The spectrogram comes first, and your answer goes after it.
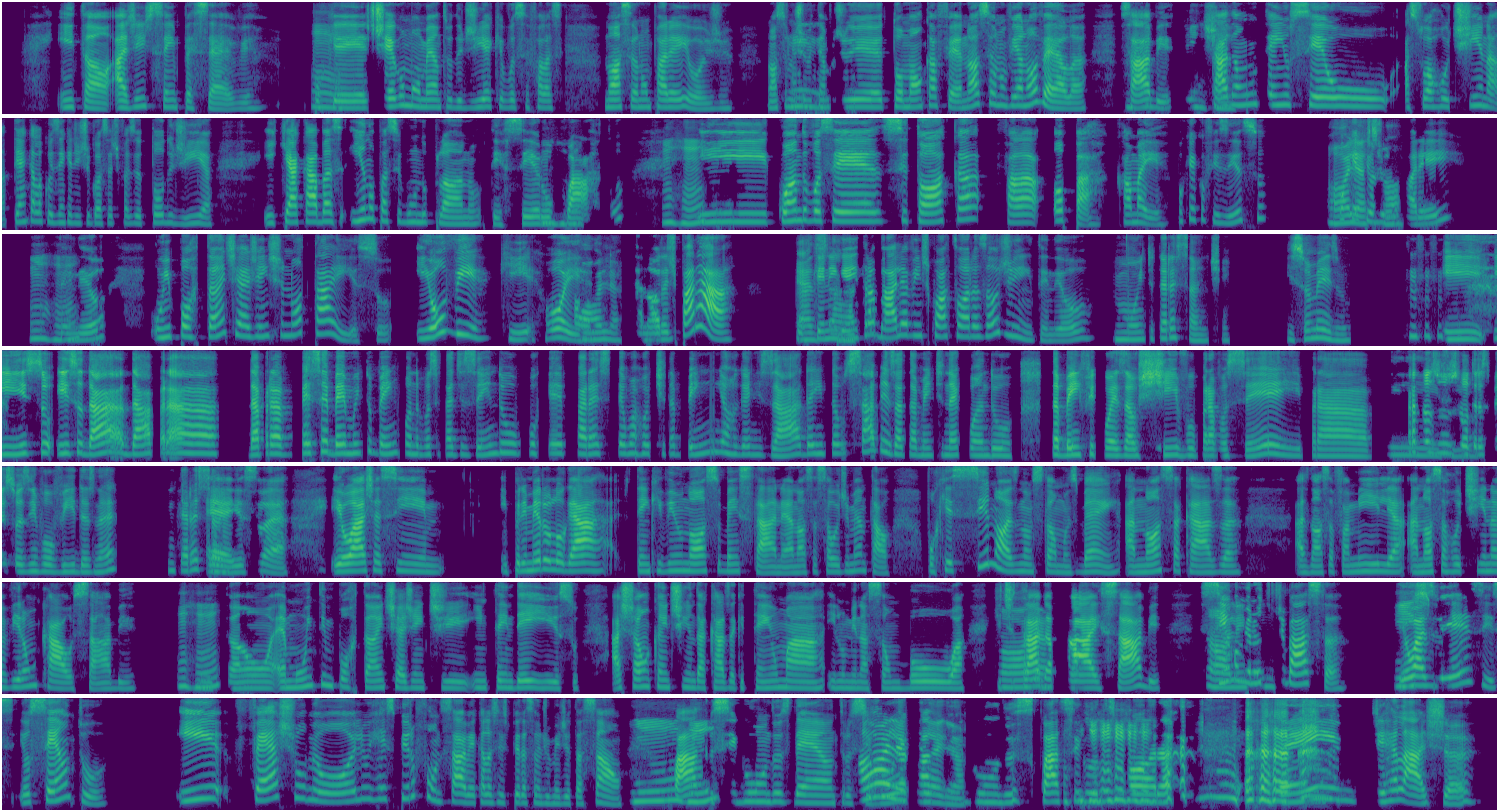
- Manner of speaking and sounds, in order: laugh; tapping; stressed: "se"; laugh
- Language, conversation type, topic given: Portuguese, podcast, Como você integra o trabalho remoto à rotina doméstica?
